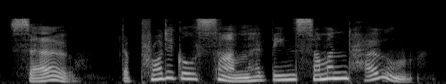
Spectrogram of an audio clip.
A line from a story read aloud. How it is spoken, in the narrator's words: he said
